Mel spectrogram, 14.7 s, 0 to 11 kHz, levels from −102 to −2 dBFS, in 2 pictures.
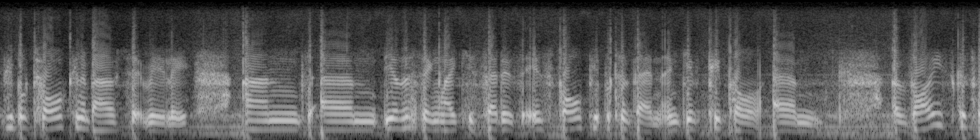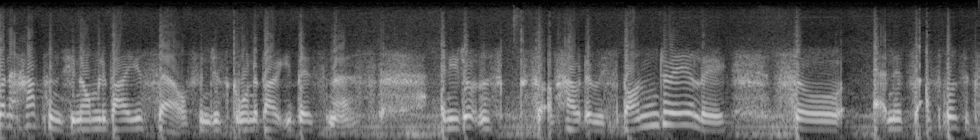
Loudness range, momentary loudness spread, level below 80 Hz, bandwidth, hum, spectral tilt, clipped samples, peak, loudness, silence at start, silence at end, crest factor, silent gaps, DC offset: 1 LU; 3 LU; -62 dBFS; 9.8 kHz; none; -4.5 dB/octave; under 0.1%; -16 dBFS; -30 LUFS; 0 s; 0 s; 14 dB; none; under 0.1%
